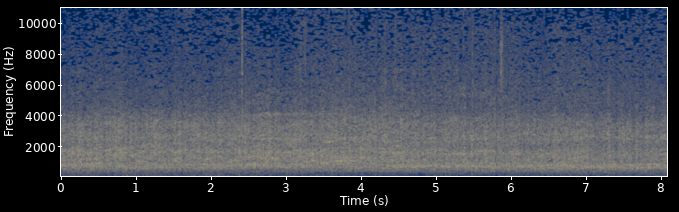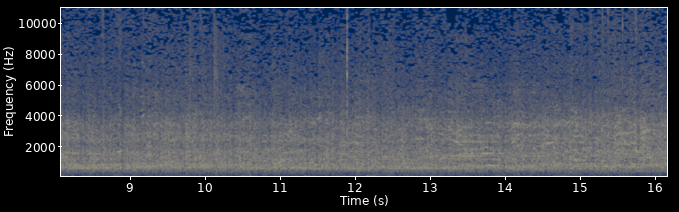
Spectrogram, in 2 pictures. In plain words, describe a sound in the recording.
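A large stadium crowd roars and chants steadily all around.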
